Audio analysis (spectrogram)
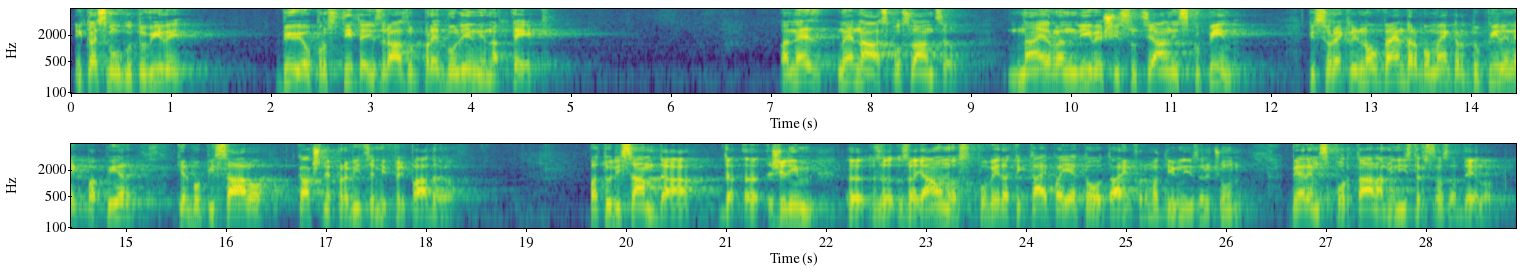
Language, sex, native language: Slovenian, male, Slovenian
